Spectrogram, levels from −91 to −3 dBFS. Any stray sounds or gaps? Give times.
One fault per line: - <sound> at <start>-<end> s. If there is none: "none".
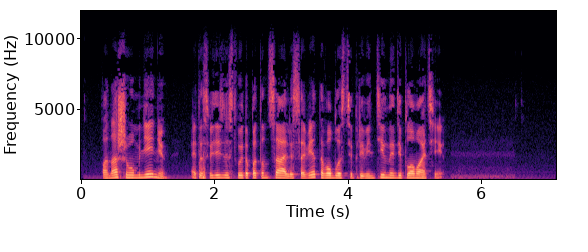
none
